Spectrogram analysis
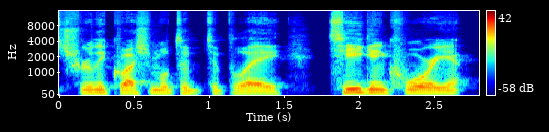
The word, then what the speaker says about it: Quitoriano: Tegan Quoriano, is it Tegan Quoriano? Is that how you say his name? Yes. Yeah, Quitoriano. pretty much.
